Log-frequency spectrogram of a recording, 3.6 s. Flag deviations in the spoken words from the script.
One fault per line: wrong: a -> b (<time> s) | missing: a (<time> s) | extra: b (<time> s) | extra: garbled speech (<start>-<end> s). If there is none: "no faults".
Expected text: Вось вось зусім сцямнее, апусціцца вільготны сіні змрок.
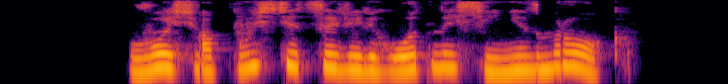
missing: вось зусім сцямнее (0.9 s)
